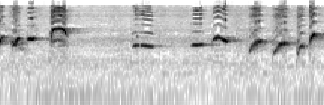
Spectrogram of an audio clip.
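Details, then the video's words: Greater green leafbird in full song, recorded as a lure for birds that have stopped singing: clear whistled notes, some rising, some slurred downward, delivered in short groups with brief gaps. "Suara Pancingan CuCak Ijo / Murai Ijo Gacor Ampuh Bangat Burung Pancing Burung Yang Macet Suara"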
